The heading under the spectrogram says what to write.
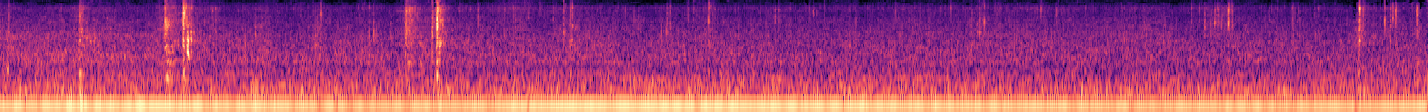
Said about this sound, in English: He's trying to rev up his car because he's cold and get that heat going.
